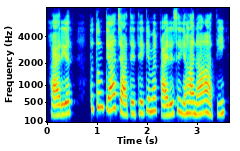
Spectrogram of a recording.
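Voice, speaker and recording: A woman's voice: on the high side, clear, resonant tone, no echo, close to an everyday voice. A woman voicing a fierce, doting older mother who scolds her husband in an angry tone. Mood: scolding.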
